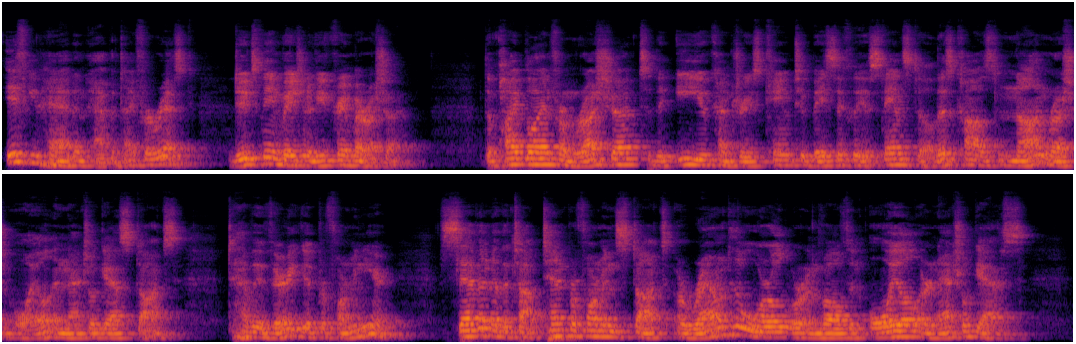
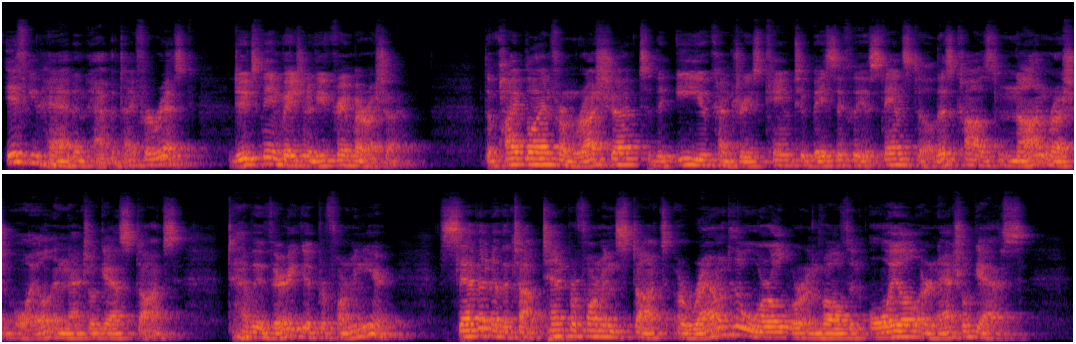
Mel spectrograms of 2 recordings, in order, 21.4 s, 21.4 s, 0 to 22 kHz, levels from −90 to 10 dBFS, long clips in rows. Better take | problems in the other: neither | off-mic speech; far; the same in both // room echo; slight; dies away in 0.5 s; the same in both

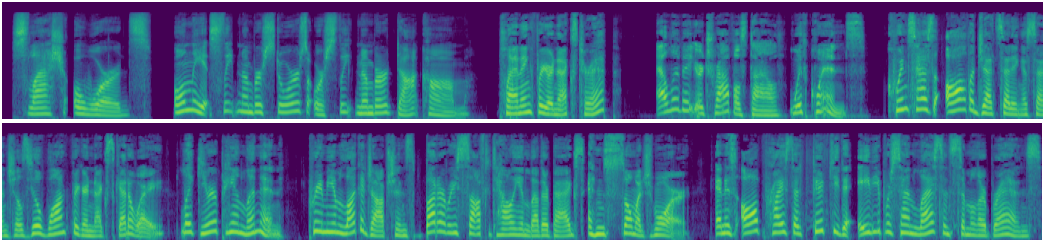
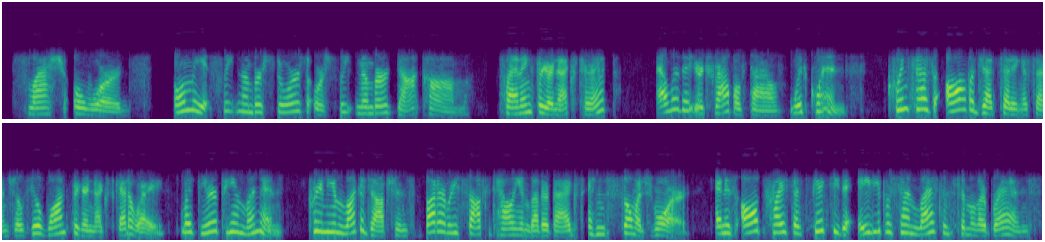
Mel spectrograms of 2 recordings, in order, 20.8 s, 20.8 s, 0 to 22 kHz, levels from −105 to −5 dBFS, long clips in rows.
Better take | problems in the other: first | phone-call audio; poor line; nothing above 3 kHz

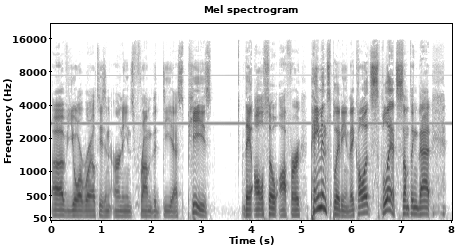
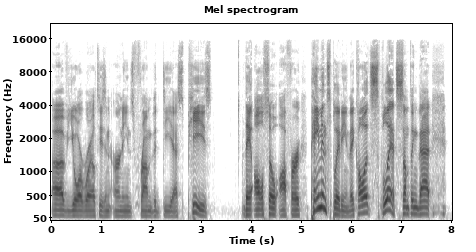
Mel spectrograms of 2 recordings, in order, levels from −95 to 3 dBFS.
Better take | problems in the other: second | high-pitched whine; faint; throughout; 2.5 kHz, 25 dB below the speech

